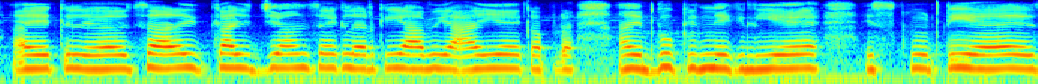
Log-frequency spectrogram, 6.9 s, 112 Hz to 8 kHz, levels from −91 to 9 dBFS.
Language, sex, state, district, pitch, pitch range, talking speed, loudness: Hindi, female, Bihar, Araria, 250 Hz, 245-255 Hz, 130 wpm, -15 LUFS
